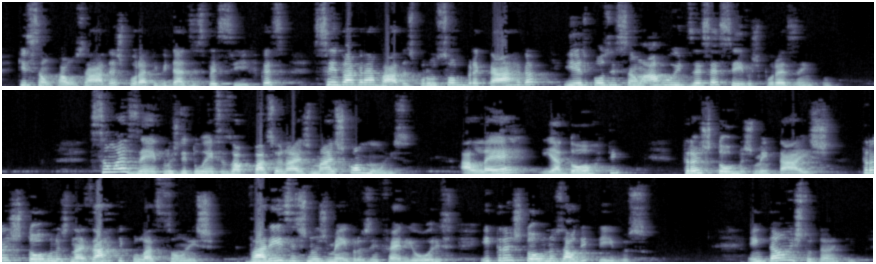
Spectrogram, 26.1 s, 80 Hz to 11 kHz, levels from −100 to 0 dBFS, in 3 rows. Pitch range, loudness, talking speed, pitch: 200-300 Hz, -18 LUFS, 95 wpm, 250 Hz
